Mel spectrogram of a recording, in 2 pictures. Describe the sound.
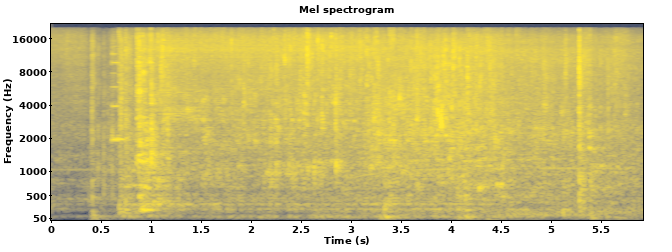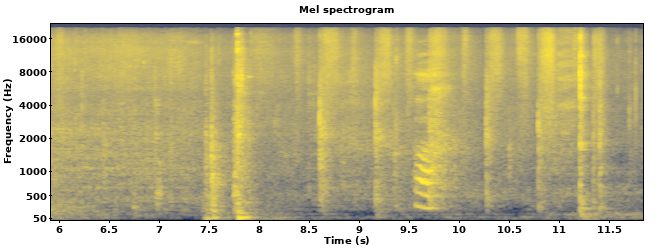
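Toilet flush: a loud rushing surge of water that gradually fades over several seconds, followed by a few scattered clunks and a brief voice.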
